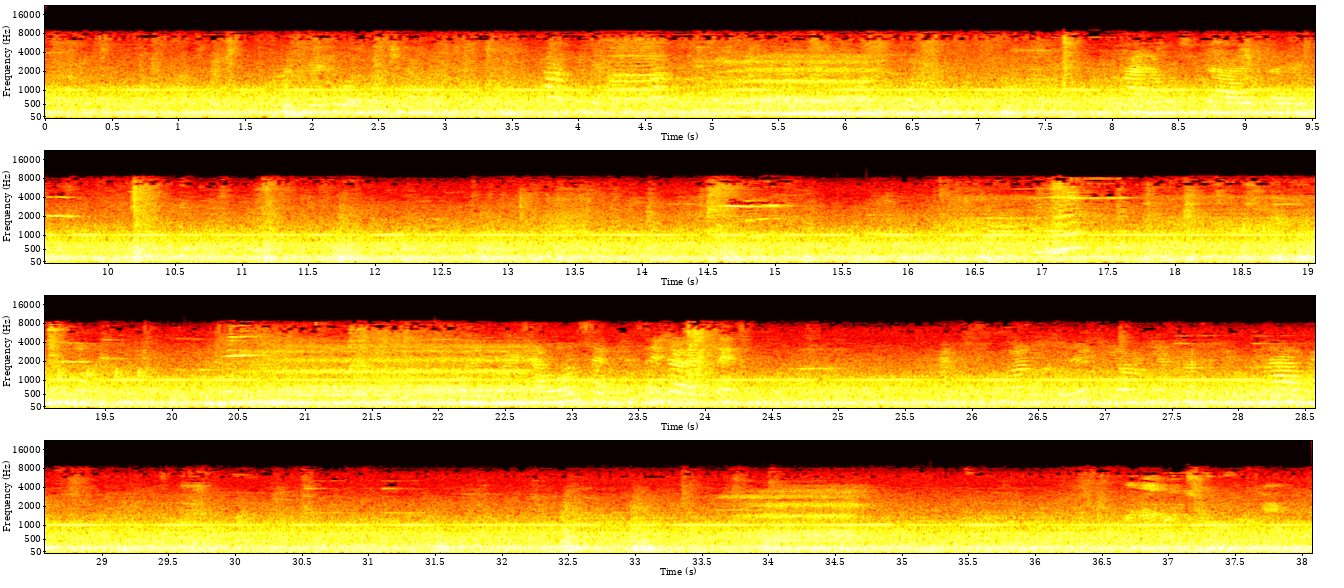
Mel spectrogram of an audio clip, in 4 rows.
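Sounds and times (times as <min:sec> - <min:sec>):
train wheels rumbling on track: 0:00.0 - 0:38.0.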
